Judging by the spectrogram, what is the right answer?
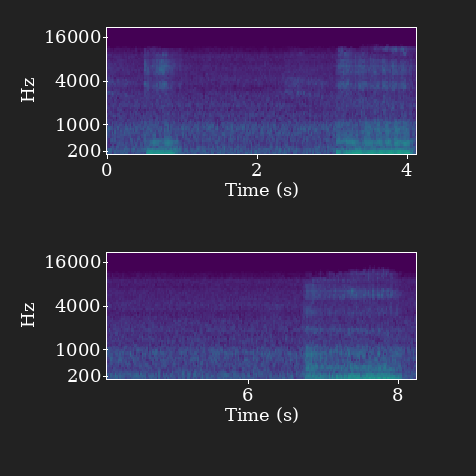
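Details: Male Pitbull snoring hard while asleep: three deep, rumbling snores at a slow, steady rhythm of about fifteen breaths a minute over a steady background hum.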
